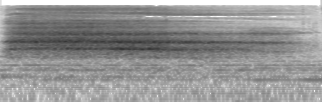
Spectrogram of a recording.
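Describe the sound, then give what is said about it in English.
A slow, deep breath, drawn in through the nose and let out through the mouth as part of a guided breathing exercise: one long, soft, airy rush of air that holds steady, then fades away near the end. “Deep breath in through the nose. Deep breath out through the mouth.”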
